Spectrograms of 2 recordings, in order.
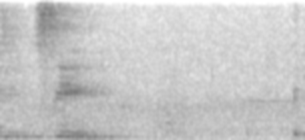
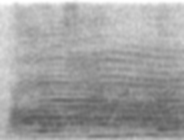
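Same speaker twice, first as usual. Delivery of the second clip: loud teasing call; 3 semitones higher, 9 dB louder than usual. Real, not acted. Teacher rousing quiet kids.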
